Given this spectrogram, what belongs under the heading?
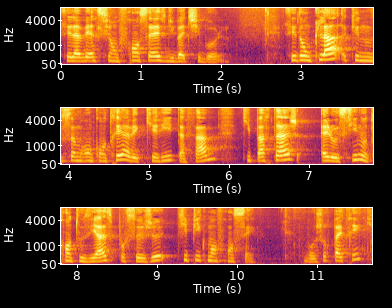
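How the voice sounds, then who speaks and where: A woman talks in an ordinary speaking voice. Her pace is fairly slow. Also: medium pitch for a woman, ordinary pitch variation. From Savoie, southeastern France. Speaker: French teacher and interviewer. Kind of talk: interview. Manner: clear, formal.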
